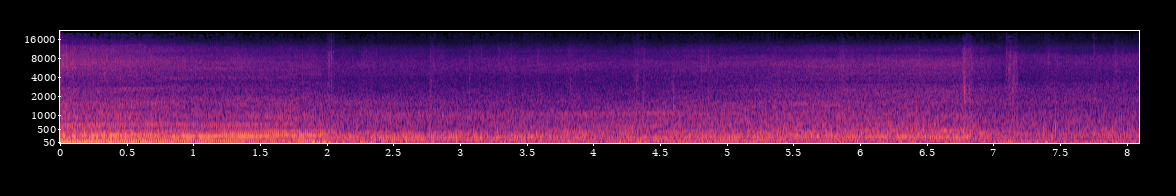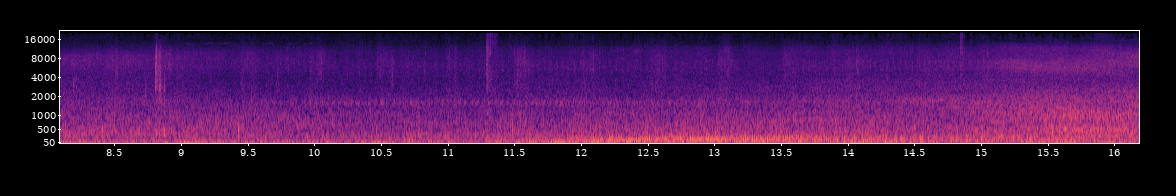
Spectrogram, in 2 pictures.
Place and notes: Lithuania, Utena, evening walk
walking through the city in the evening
